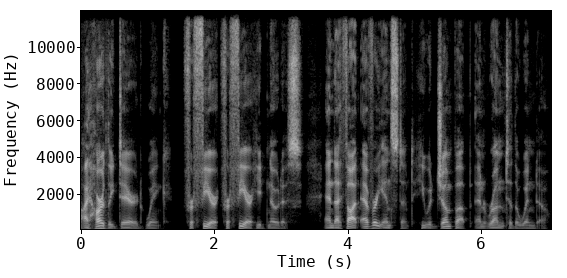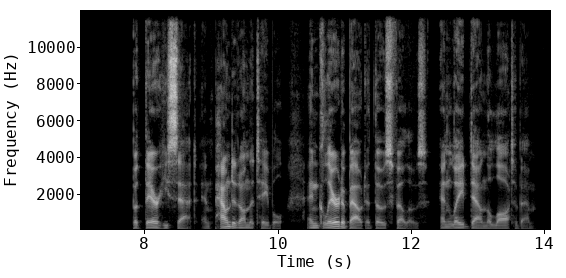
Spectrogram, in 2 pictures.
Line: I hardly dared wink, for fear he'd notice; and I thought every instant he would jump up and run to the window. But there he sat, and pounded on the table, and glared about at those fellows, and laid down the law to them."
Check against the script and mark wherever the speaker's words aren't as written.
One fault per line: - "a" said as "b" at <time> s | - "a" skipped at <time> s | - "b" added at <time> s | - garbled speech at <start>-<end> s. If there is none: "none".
- "for fear" added at 2.1 s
